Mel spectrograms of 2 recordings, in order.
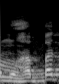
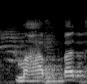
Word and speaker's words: محبت: یہ لفظ جو ہے اس کا تلفظ اکثر جو بچے ہیں وہ اس کو محبت پڑھ دیتے ہیں، میم کے اوپر پیش پڑھتے ہیں، جبکہ اس کا صحیح تلفظ ہے محبت، میم کے اوپر آپ زبر پڑھیں گے۔ انگلش میں ہم آج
